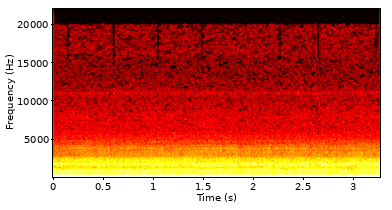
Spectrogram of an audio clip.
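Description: An Aprilia SR50 scooter engine sputters at about half throttle around 6,000 rpm, a close, steady, buzzing drone with a slight uneven flutter.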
